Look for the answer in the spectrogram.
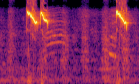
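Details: Oriental white-eye calling to lure other white-eyes to open their beaks and sing; a doubled high falling whistle, a pause, then one more, clean and loud.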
